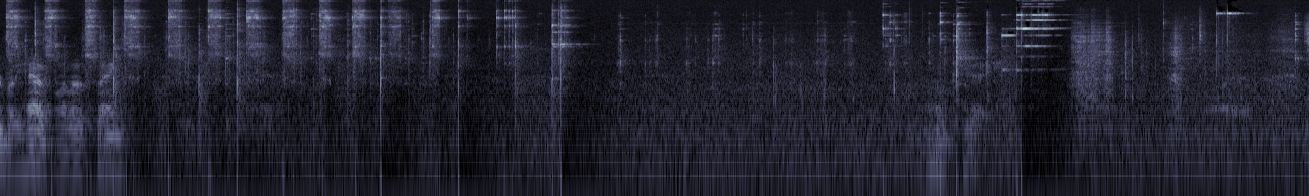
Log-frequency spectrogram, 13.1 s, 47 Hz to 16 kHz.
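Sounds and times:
ratchet wrench clicking: 0.1s - 5.2s
faint metal clinks: 8.8s - 10.7s, 12.0s - 13.0s.

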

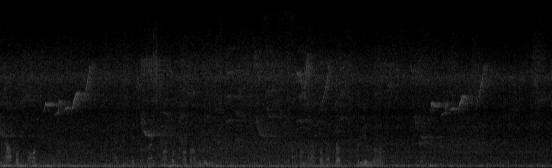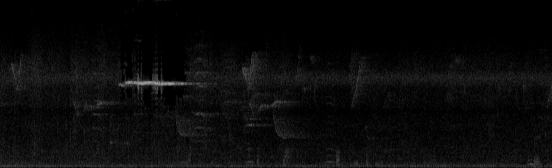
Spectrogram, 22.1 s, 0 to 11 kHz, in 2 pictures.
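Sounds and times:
high insect drone: 0.0s - 22.0s
short bird chirps: 13.3s - 15.1s
loud high whistling call: 13.3s - 15.2s.

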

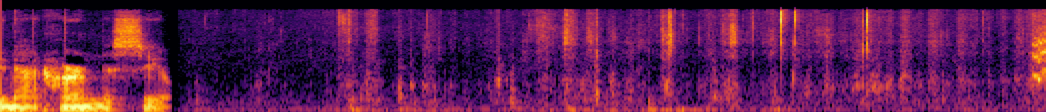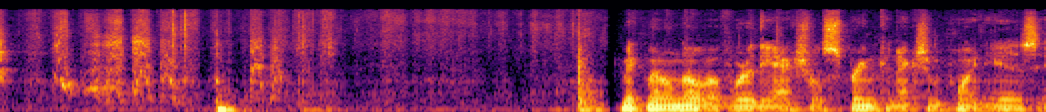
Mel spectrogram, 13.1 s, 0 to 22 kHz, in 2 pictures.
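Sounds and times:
rubbing and scraping on rubber seal: 2.1s - 10.4s.

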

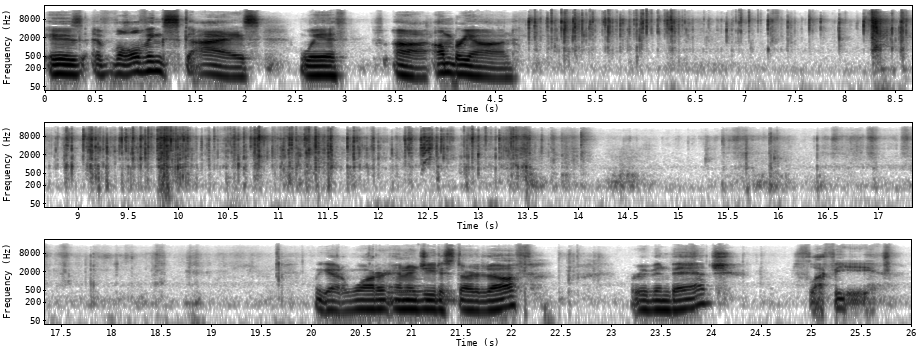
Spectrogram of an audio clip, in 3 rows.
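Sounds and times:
cards rustling: 4.8s - 14.1s
foil wrapper tearing and crinkling: 4.8s - 14.2s.

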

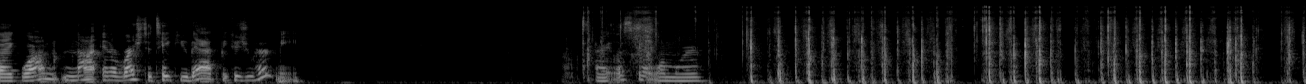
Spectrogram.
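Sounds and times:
cards being shuffled: 5.6s - 13.0s.

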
